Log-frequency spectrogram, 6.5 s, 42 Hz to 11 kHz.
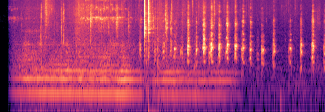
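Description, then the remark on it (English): Eleven backyard chickens cluck and chatter in a chicken run over a steady low hum, then settle into a rhythmic series of short, repeated clucks in the second half. “So we're in my chicken run, and I have 11 chickens.”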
